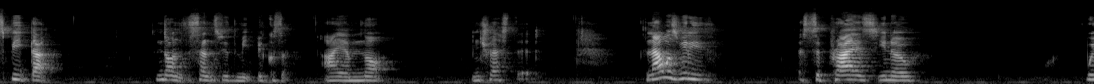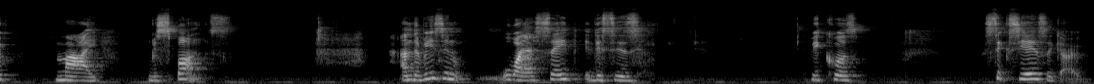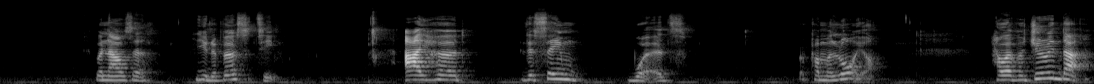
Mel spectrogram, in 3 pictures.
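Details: Adult man who has stammered since at least university, says he is not fluent and does not speak clearly, and avoided speaking roles for about three years because of it; stuttering.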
